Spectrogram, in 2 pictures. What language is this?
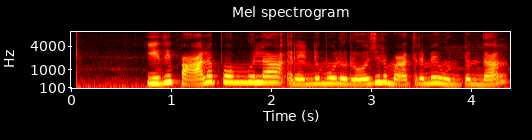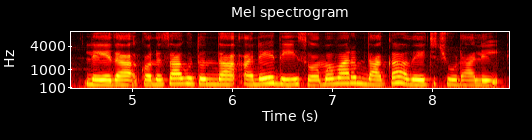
Telugu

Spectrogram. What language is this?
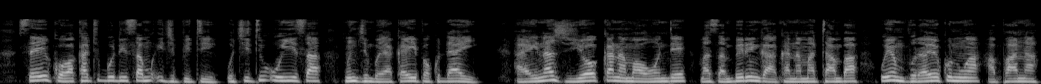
Shona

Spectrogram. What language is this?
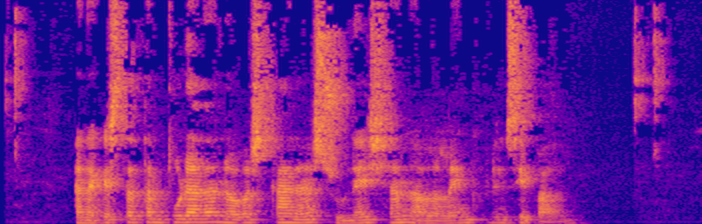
Catalan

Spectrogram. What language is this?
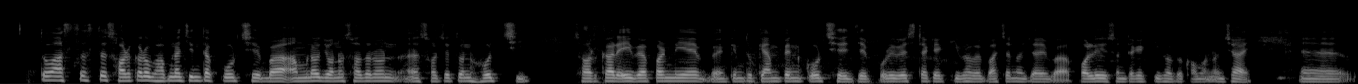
Bangla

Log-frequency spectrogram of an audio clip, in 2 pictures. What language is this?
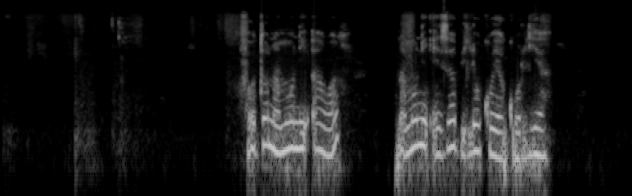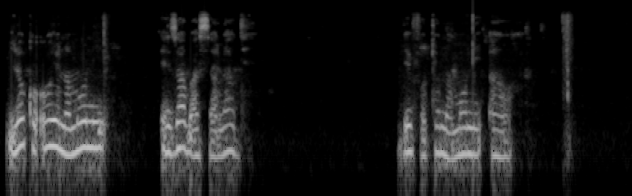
Lingala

